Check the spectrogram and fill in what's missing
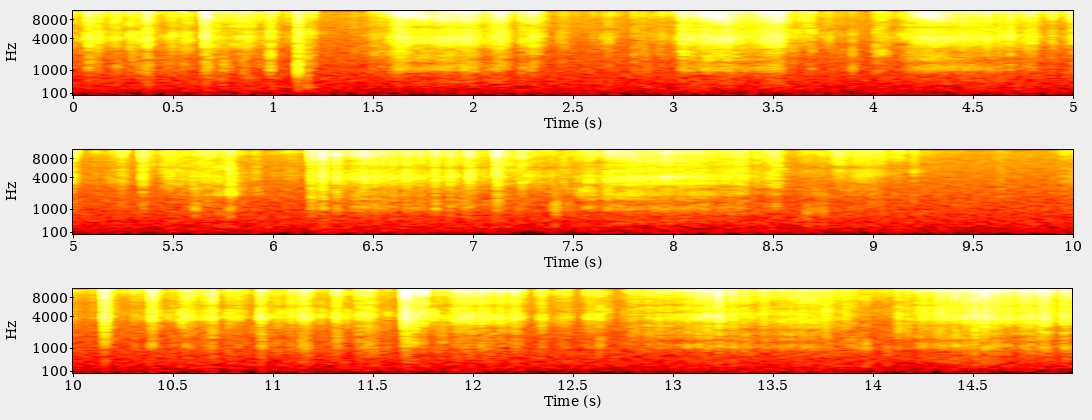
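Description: A metal knife carves and scrapes chunks off a solid pressed baking soda block held in a purple-gloved hand. Quiet, crisp, bright scraping and crumbly crunching bursts come and go, with almost no low end and a brief near-silent pause partway through.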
